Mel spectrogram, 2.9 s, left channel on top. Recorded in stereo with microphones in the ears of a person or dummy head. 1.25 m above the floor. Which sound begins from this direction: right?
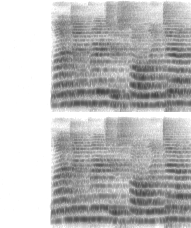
Singing, at 0.8 s.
